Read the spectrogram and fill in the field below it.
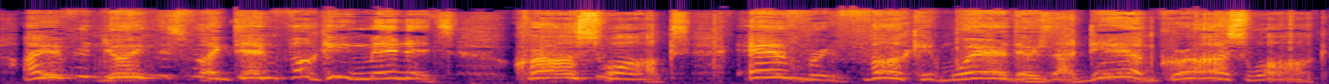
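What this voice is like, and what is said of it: Strained, failing voice. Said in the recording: “I'm losing my voice right now.”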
